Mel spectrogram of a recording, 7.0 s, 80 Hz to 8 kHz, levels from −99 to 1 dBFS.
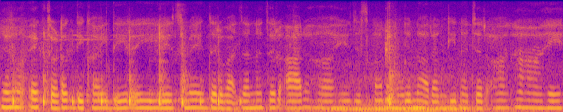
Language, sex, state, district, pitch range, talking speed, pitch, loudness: Hindi, female, Chhattisgarh, Korba, 180-190 Hz, 185 wpm, 185 Hz, -17 LUFS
